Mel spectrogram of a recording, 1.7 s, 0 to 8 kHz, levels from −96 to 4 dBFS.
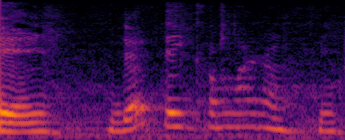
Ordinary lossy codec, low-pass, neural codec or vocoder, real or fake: none; none; codec, 16 kHz, 16 kbps, FreqCodec, smaller model; fake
